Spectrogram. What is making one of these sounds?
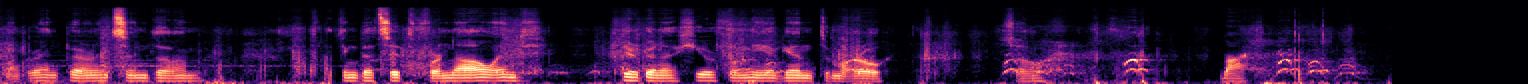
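A young man talks close to a phone's microphone.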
